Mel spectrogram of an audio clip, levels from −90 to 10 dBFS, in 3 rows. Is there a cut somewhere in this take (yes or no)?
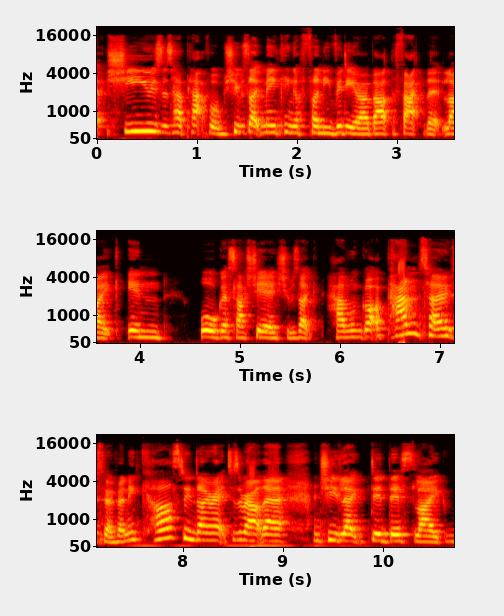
yes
